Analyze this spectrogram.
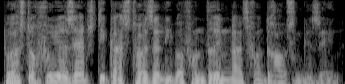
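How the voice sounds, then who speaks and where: A man's voice: lowish voice, big pitch swings, quick pace, darkish tone, breathy edge, dry recording, highs cut off, voice pushed up. A man voicing a blunt, plucky young male hobbit who talks in a cheeky, scolding way.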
